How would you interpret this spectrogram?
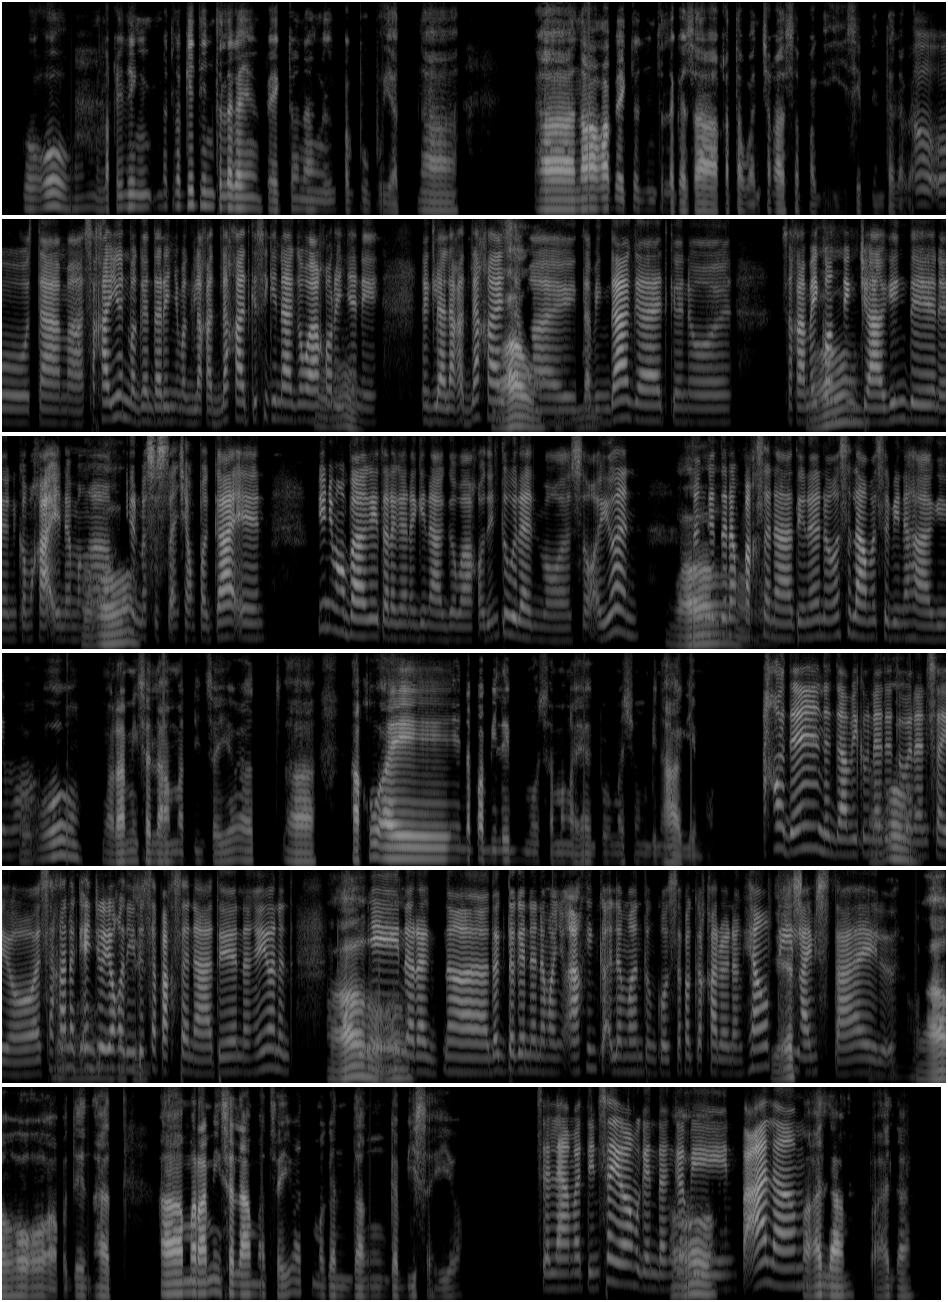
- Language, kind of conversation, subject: Filipino, unstructured, Ano ang pinakaepektibong paraan para simulan ang mas malusog na pamumuhay?
- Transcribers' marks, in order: tapping; other background noise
